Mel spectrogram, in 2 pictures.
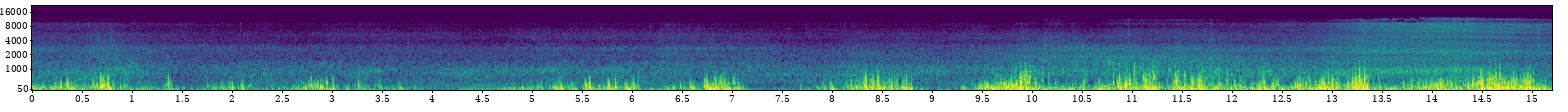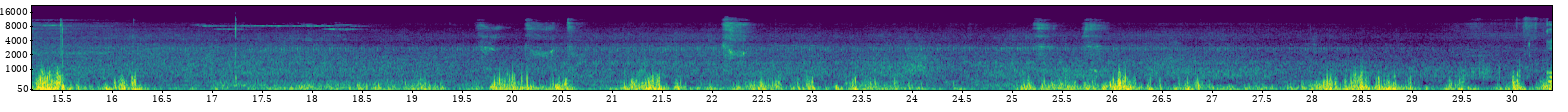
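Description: School bus engine running as the bus pulls up and stops, with a hiss typical of air brakes about halfway through. Gusty wind buffets the microphone.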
